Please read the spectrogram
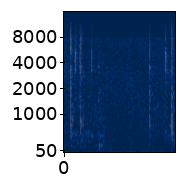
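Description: Near silence with a few faint, irregular ticks of a stylus writing on a pen tablet or touchscreen.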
